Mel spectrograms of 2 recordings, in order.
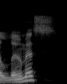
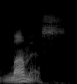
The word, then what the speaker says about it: Lummis: I thought it was Cynthia Loomis, and then I was listening to a podcast, NLG from CoinDesk, pronounced it Cynthia Lummis.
